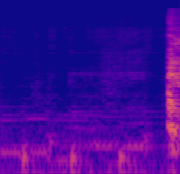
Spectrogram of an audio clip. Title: Enhypen cough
